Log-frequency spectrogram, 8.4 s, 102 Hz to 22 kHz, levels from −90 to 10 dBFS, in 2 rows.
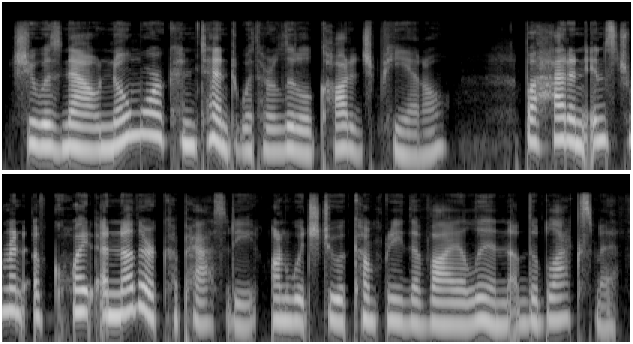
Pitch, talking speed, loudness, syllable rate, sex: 220 Hz, 200 wpm, -19 LUFS, 6.0 syllables/s, female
